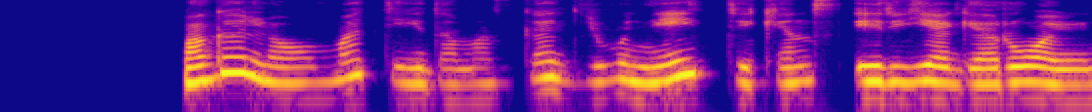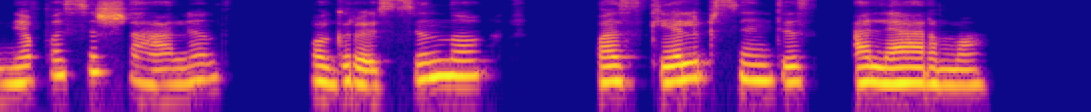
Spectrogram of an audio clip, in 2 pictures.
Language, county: Lithuanian, Telšiai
